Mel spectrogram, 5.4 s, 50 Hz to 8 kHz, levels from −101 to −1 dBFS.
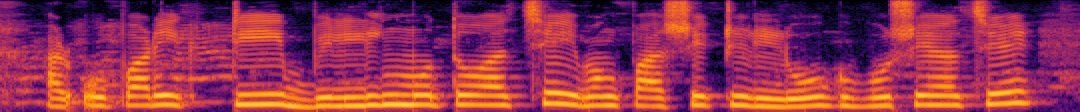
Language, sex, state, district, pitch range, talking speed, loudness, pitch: Bengali, female, West Bengal, Purulia, 225-255 Hz, 135 wpm, -17 LUFS, 240 Hz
